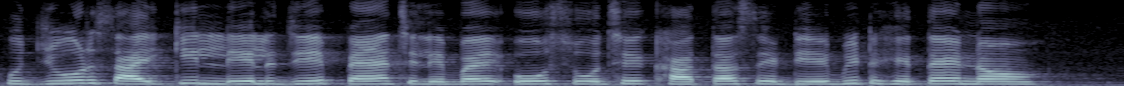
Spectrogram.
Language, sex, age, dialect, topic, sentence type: Maithili, female, 25-30, Bajjika, banking, statement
